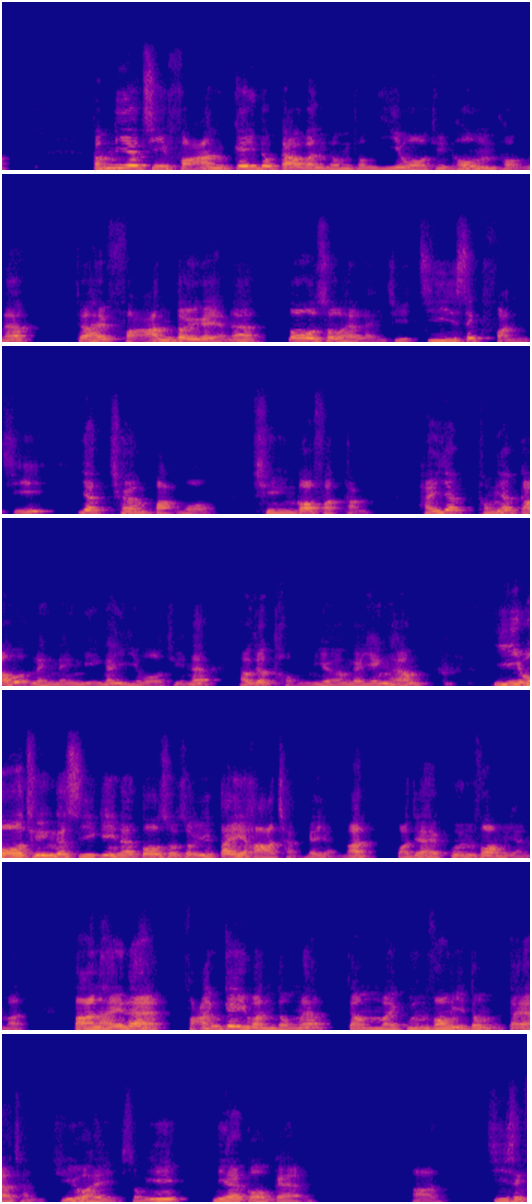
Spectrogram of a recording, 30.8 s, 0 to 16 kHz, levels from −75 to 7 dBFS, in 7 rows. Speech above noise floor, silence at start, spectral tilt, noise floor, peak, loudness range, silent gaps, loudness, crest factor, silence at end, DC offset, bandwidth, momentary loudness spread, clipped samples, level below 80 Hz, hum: 60 dB; 0 s; -6.5 dB/octave; -85 dBFS; -4 dBFS; 6 LU; none; -25 LUFS; 20 dB; 0 s; under 0.1%; 12 kHz; 14 LU; under 0.1%; -68 dBFS; none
